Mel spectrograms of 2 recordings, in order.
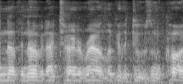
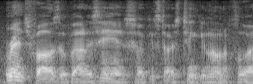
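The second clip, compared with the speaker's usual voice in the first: ordinary talk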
